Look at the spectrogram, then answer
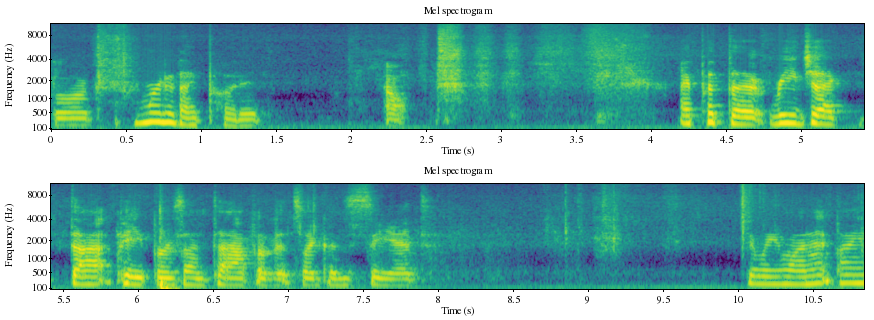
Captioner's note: laughs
